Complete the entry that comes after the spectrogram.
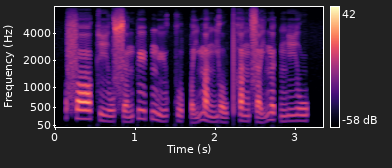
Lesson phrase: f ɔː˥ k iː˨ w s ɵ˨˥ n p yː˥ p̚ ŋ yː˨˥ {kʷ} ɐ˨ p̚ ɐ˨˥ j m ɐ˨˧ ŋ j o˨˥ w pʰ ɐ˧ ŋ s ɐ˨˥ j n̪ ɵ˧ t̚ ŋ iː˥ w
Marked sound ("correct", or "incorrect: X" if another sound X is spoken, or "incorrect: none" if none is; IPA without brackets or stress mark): correct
